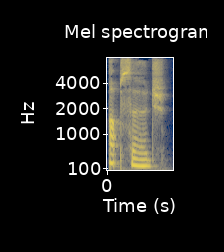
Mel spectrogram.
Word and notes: upsurge: British English

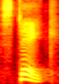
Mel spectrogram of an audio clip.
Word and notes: steak: American English

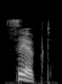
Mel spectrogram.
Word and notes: sipped: British English

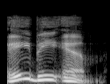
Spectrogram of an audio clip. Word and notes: abm: British English

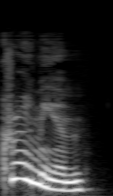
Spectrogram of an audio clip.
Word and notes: chromium: British English

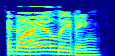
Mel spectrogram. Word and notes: annihilating: British English

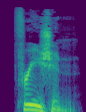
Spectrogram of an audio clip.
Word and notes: friesian: American English

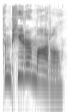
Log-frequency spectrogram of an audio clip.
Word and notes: computer model: American English

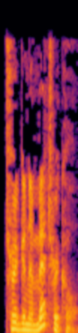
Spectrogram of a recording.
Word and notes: trigonometrical: British English

